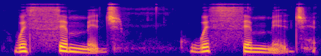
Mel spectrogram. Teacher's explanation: With image, the TH connects to the I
